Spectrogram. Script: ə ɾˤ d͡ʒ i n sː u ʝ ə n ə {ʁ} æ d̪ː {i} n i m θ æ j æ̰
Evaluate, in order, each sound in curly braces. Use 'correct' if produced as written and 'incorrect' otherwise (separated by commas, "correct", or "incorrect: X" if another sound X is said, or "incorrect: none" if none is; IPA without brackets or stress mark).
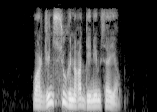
correct, correct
